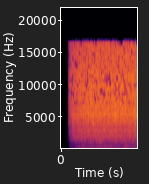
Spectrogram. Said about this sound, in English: It's fucking cold water. There's only cold water coming out of this thing. I'm trying to wash the dishes.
